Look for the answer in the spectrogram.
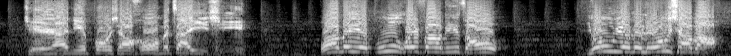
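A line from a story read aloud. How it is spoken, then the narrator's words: Shouted. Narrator (Chinese): 那团肉球对我喊道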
